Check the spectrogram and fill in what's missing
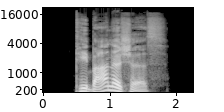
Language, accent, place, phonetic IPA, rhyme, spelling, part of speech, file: German, Germany, Berlin, [teˈbaːnɪʃəs], -aːnɪʃəs, thebanisches, adjective, De-thebanisches.ogg
- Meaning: strong/mixed nominative/accusative neuter singular of thebanisch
